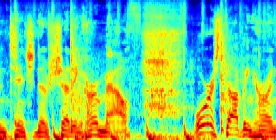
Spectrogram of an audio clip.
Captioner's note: blows nose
